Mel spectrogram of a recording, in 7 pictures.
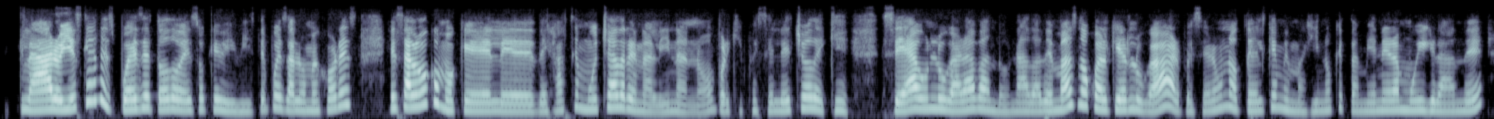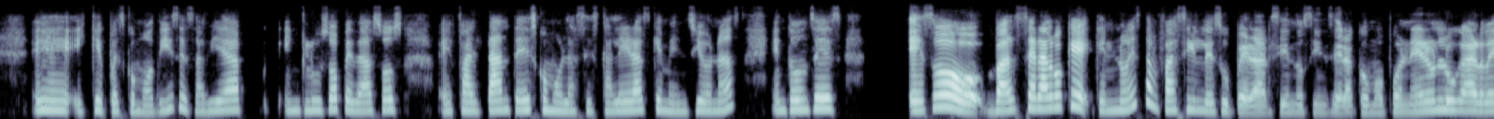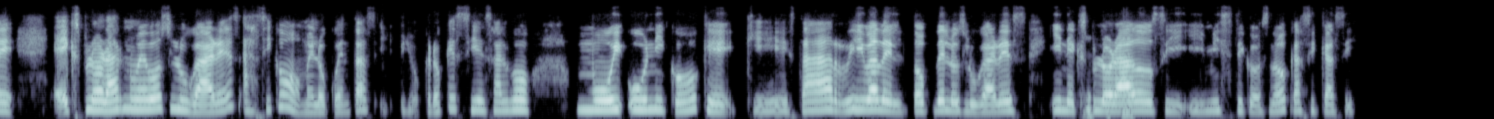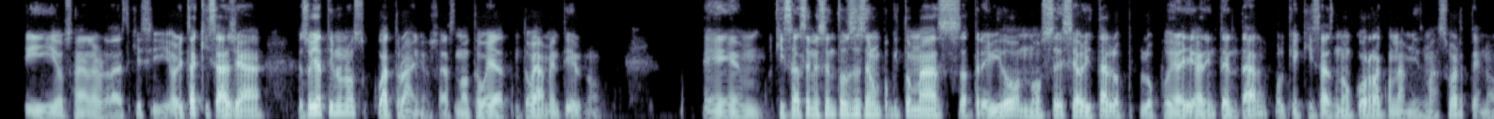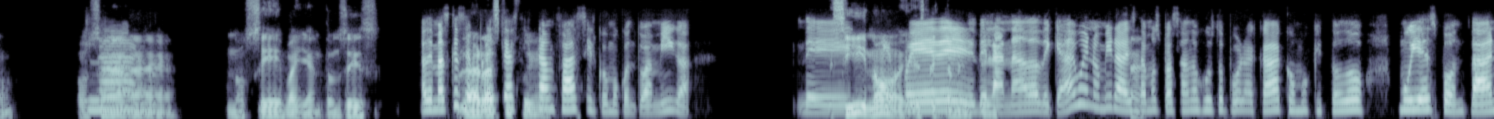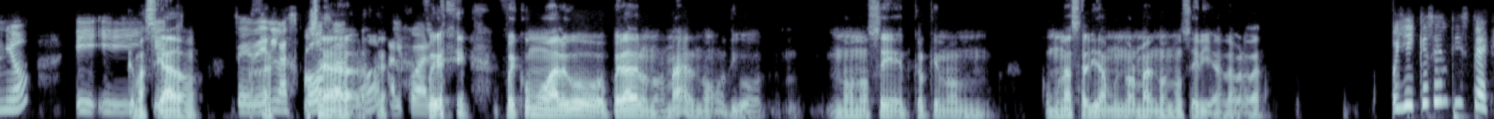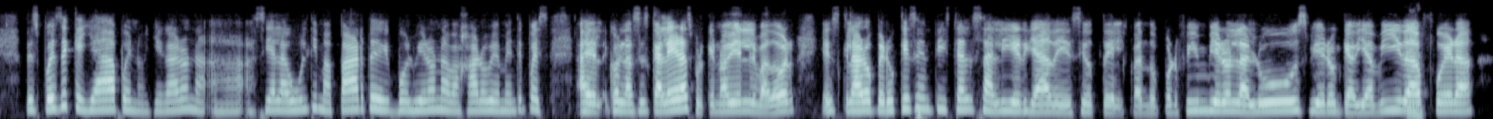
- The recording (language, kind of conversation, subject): Spanish, advice, ¿Cómo puedo manejar la ansiedad al explorar lugares nuevos?
- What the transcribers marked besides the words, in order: chuckle; other background noise; chuckle; laughing while speaking: "fue"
